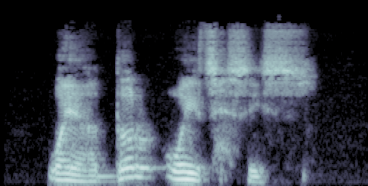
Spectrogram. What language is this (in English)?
Kabyle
